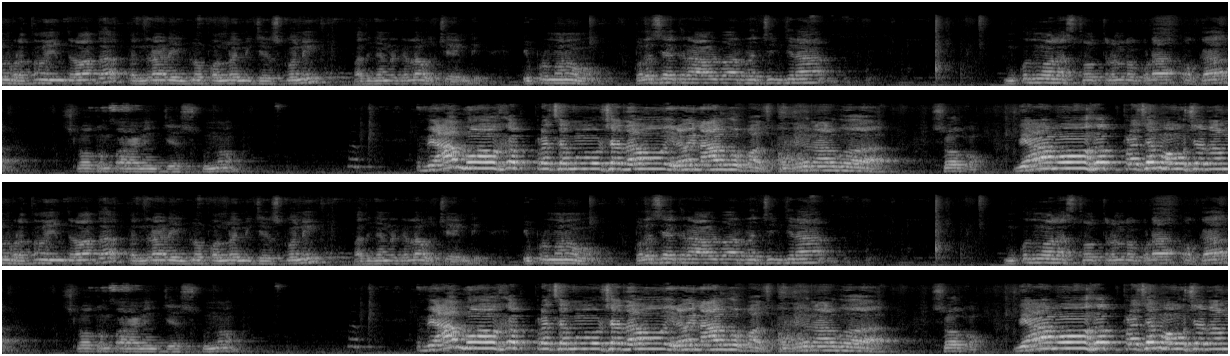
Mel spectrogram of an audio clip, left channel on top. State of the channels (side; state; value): both; identical; correlation 1.00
